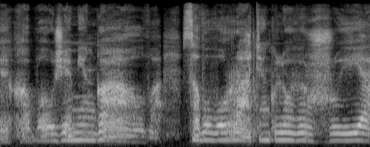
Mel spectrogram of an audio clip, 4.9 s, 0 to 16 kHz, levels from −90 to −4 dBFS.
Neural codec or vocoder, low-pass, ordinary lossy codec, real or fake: none; 14.4 kHz; AAC, 96 kbps; real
